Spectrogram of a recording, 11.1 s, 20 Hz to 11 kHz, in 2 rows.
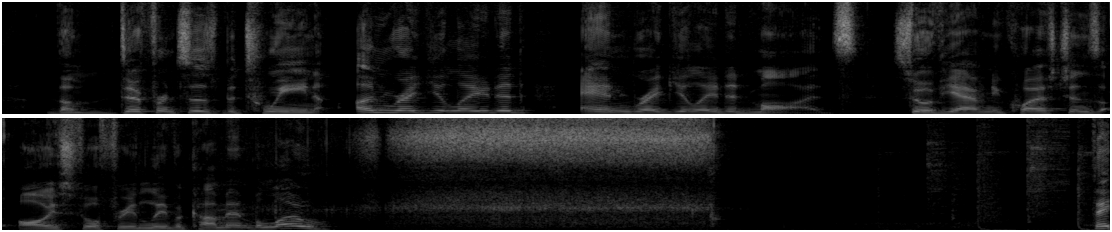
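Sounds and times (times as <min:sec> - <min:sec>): electronic cigarette airy hiss: 0:06.8 - 0:10.3.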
